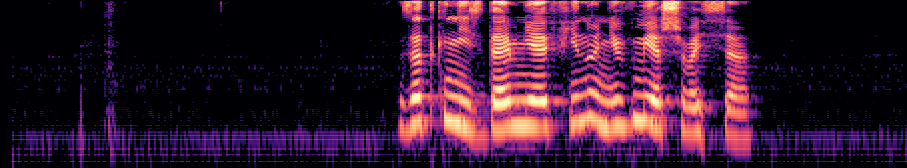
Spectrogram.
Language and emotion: Russian, angry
